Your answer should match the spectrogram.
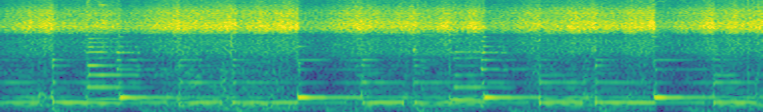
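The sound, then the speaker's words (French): A dzenze made of plywood, with four fishing-line strings on each side and salvaged guitar tuning keys, being plucked, its bright string notes cycling through a short repeating melody at a steady pace, with a constant airy hiss underneath and no voices. “Celui-là, on l'appelle le dzenze, et c'est fait donc avec quatre cordes de chaque côté”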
